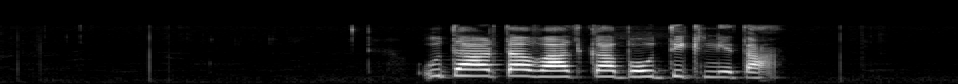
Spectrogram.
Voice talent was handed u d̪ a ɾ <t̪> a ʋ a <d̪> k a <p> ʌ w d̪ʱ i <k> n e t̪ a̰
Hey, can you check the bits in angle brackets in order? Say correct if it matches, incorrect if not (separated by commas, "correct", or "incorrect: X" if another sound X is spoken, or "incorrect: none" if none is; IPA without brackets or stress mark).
correct, correct, incorrect: b, correct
